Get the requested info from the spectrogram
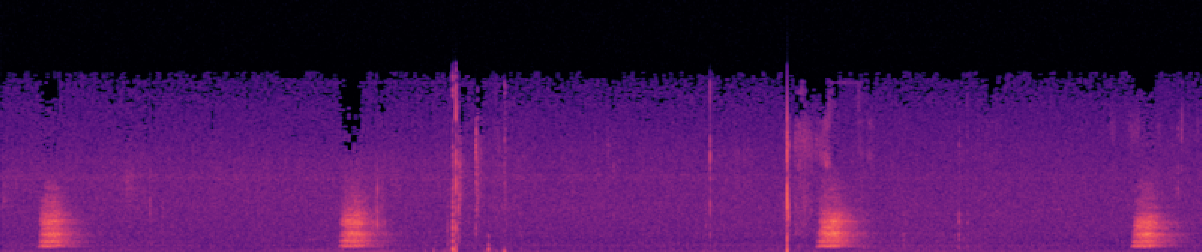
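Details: A red muntjac (barking deer) in Hong Kong forest gives short, harsh, dog-like barks about every four seconds. Such evening calls signal suspected danger or the breeding season.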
